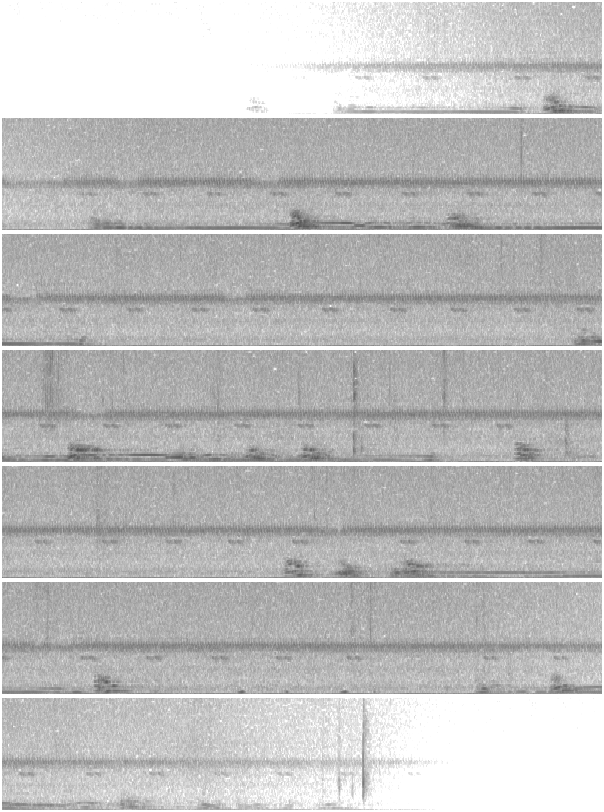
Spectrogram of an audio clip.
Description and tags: I placed a large diagphram condensor microphone outside the the studio and picked up some coon dogs in the distance. It has some crickets up closer.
